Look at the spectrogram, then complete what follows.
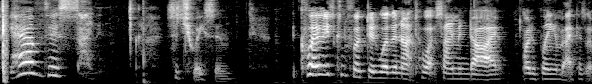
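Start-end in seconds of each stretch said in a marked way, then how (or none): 0.1-2.9 slow dramatic whisper. Acted. Vlogger teasing the Simon plot to viewers in a slow whisper. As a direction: hush it like a secret. Conspiratorial aside about the plot.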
